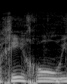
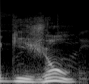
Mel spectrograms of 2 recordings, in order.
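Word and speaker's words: Gijón: Depois que Giron se pronuncia Riron e não é Gijon, eu, eu desisto, mano.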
